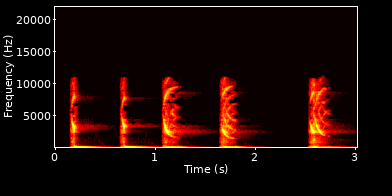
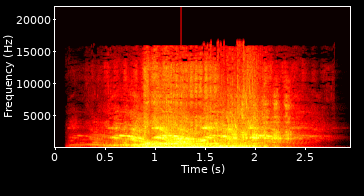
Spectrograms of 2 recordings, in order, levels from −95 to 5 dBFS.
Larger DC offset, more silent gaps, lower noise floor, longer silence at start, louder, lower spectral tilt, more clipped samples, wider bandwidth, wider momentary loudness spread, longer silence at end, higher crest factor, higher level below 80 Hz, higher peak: neither; first, 2.29-2.53 s vs none; about the same, -44 dBFS vs -45 dBFS; second, 0.15 s vs 0.35 s; second, -18 LUFS vs -13 LUFS; second, 0 dB/octave vs -4 dB/octave; neither; second, 11 kHz vs 17 kHz; second, 8 LU vs 15 LU; second, 0.3 s vs 0.45 s; about the same, 20 dB vs 16 dB; about the same, -26 dBFS vs -28 dBFS; about the same, 0 dBFS vs 0 dBFS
